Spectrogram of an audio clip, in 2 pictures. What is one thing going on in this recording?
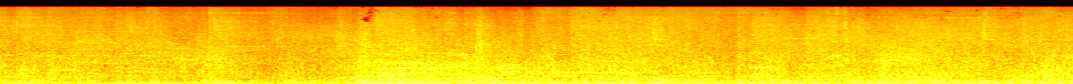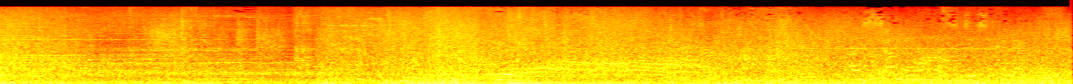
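Game spells crackle and blast in a busy fight.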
